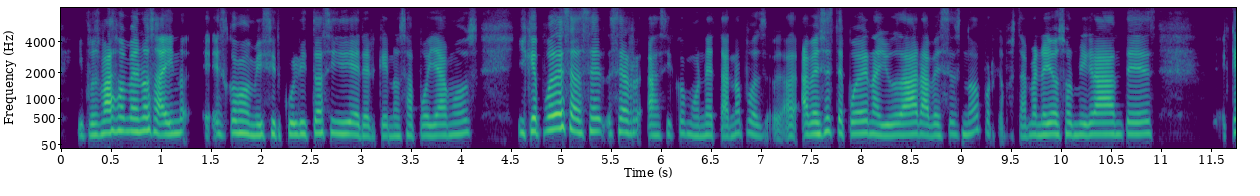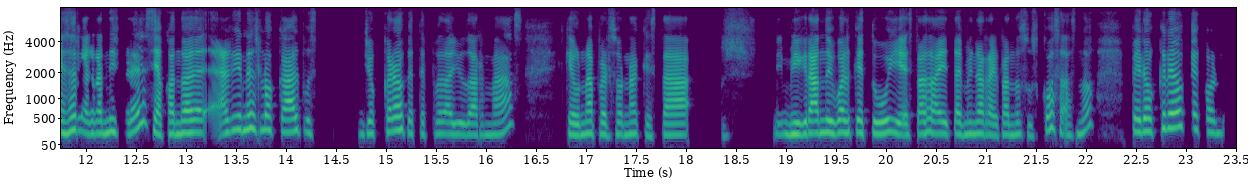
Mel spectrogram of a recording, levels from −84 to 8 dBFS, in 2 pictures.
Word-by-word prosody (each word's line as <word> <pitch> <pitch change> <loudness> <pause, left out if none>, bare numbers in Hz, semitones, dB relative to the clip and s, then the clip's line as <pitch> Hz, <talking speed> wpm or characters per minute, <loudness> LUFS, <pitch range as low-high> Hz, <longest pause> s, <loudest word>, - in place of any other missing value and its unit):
y 185 - -9
pues 195 +2 -2
más 225 +4 +7
o 260 - +4
menos 250 +1 +4
ahí 200 -1 +5
no 235 - -1 0.2
es 210 -2 -7
como 225 0 +2
mi 190 0 0
circulito 205 +2 -1
así 215 -1 0
en 195 -2 -1
el 175 -1 -3
que 180 - -6
nos 175 +2 -7
apoyamos, 190 +4 -3 0.4
y 225 - -4
que 255 +3 +4
puedes 285 +5 +6
hacer 250 -1 +2
ser 230 0 -1
así 185 +1 -4
como 200 -2 -7
neta, 185 -1 -3
¿no? 215 +4 -5
Pues 195 -5 -7 0.2
a 185 - -4
a - - +2
veces 210 +4 +2
te 230 - -2
pueden 215 0 0
ayudar, 195 +1 +3
a 190 - +3
veces 190 +2 -7
no, 220 +6 -4
porque 215 -6 -14
pues 180 +1 -21
también 190 +2 -4
ellos 200 0 +3
son 205 -1 -3
migrantes, 205 +1 +2 0.8
que 235 - +2
esa 230 +4 +2
es 275 - -1
la 230 - 0
gran 220 +1 +1
diferencia. 240 - 0
Cuando, 215 +2 +1
eh, 230 0 +3
alguien 270 +7 +1
es 295 -2 +2
local, 250 -2 +2
pues 230 -4 -10 0.4
yo 215 +1 -5
creo 250 +6 +1
que 220 - -6
te 205 -2 -11
puede 215 +2 -6
ayudar 200 -1 -2
más 205 - -5 0.4
que 200 - 0
una 215 +3 +1
persona 205 +1 -3
que 190 - -12
está, 195 +2 0 0.2
pues, 175 +1 -18
migrando 210 +3 +3
igual 225 +1 +2
que 230 -1 +1
tú, 215 0 +1
y 230 -3 0
estás 200 +3 +1
ahí 215 -3 +2
también 210 +1 -2
arreglando 200 0 -1
sus 180 -2 -12
cosas, 265 -7 -4
¿no? 290 - -5 0.4
Pero 245 0 +2
creo 305 +2 +3
que 290 -2 -3
con 230 -3 -5
210 Hz, 210 wpm, -23 LUFS, 195-230 Hz, 0.8 s, más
